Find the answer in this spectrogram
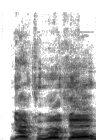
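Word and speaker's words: Nakahara: Nakarara, we pronounce it, was born in Honolulu, Hawaii.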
